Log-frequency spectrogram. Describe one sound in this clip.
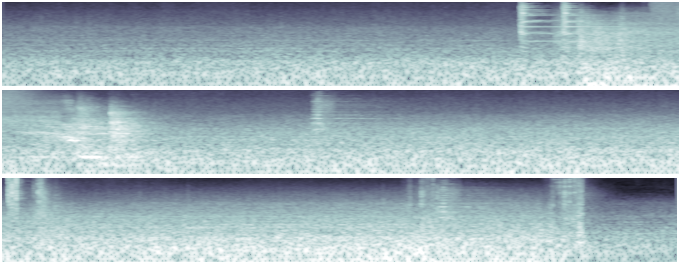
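A warship's engine rumbles low and steady over the sea.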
